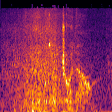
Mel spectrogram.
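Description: A soft, steady wash of ocean waves with a breezy hiss at low volume, with a brief faint high chirp rising over it midway; a cool breeze blows after sunset.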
